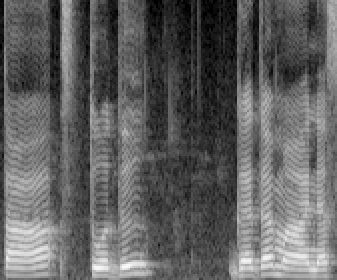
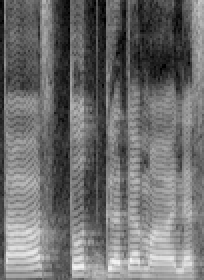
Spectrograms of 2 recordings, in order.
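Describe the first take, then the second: First: The words are said separately, ending in t. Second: The words are joined, with t becoming d.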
